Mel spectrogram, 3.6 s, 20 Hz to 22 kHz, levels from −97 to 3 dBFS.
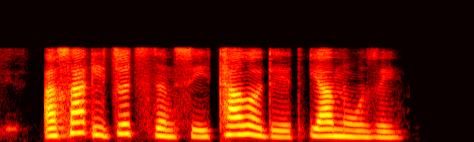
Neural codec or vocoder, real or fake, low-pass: codec, 16 kHz, 0.5 kbps, FunCodec, trained on Chinese and English, 25 frames a second; fake; 5.4 kHz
